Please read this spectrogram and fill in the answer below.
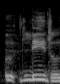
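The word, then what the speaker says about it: Lidl: i go shopping in needle needle is how you pronounce it illegal is how you pronounce it it's like a needle but with my waitrose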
